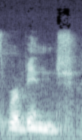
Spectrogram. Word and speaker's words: Rovinj: Rovinj. – So we call this Rovinj. – Okay. – Right. Almost like revenge.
